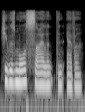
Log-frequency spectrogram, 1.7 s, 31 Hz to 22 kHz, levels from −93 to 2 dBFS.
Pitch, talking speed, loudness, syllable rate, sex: 160 Hz, 210 wpm, -19 LUFS, 5.1 syllables/s, female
